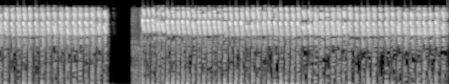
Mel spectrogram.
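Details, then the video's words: Dense, persistent burst song from a cililin: a high, fast, buzzy trill, briefly broken after about a second and a half, then running on unbroken. "Tembakan Cililin Suara Rapat Dan Ngotot"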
